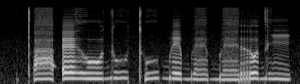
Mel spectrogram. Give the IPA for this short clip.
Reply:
tʼ a̤ ʔ ɛ ɦ u dʱ ṳ tʼ ṳ b e bʱ ɛ̤ b ɛ̤ r ʊ dʱ i

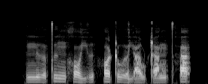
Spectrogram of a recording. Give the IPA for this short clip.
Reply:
n ɨ˨˩˦ ə̯ t̪ ɨ˧ ŋ x ɔ˨˩˨ j ɨ˧˥ h ɔ˧ ʈ u˨˩ ə̯ j a˨˩ w ʈ a˧ ŋ t̪ʰ a˦˥ k̚

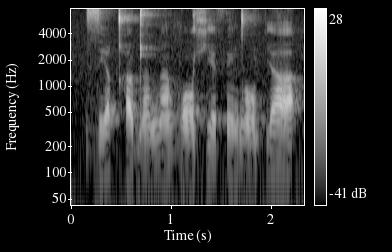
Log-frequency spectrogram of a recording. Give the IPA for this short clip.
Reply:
z i qʰ ɛ ɖ ã n ã v ɔ xʲ e θ ĩ d ɔ̃ pʲ a

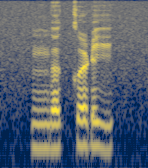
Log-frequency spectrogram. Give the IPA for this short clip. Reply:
ŋ ə k ʊ ɽ i

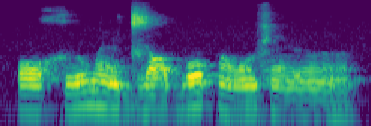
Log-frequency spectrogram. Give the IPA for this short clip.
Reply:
ɔ x ɯ w ɛ̃ ɭ d͡ʑ ɑ b o p ə̃ lˠ ũ ʂ ɛ̃ ɭ ə̃

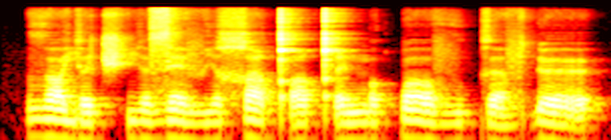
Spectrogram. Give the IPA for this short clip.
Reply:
ð ɒ j ə t͡ʃʰ i ə̯ z ɛ v i χ ɐ qʼ ɔ qʼ i ŋ ɔ k͡p ɔ v u k ɐ v ɗ œ

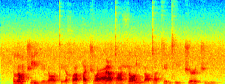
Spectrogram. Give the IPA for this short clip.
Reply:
l ɔ˥ t͡ʃ i˥˧ j ɪ˩˧ l ɔ˧˩ t e˩˧ χ o˧ q ɪ˧˩ t͡ʃ ɔ˧ ʕ i˥˧ dˤ o˧ ɮ ɔ˥˧ ɲ o˩˧ dˤ i˧˩ t͡s ɪ˥ d͡z i˧ t͡ʃ ə˞˥˧ t͡ʃ i˧˩

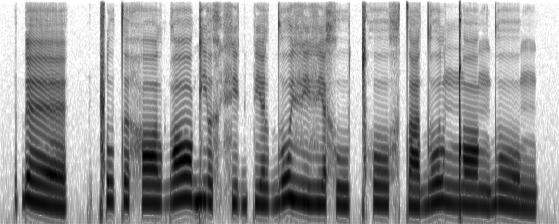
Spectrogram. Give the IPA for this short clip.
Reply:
ɗ ɛ | ǁ u t̪ ə h ɒː l ɡ ɒː ɡ j ə x fʲ ɛ ɡ pʲ ɛ l d̪ o vʲ ə vʲ a x u ǀʰ oː x t̪ a d o l ŋ͡ǃ ɒː ŋ d̪ o ŋ

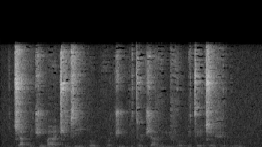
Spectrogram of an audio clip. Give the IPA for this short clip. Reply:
d͡ʑ a b ɪ t͡ʃ i m a d͡ʑ ʊ d͡z i ʎ o bʱ ɔ t͡ʃ i b i t o t͡ʃ a v ɪ mʲ ʊ v o ɓ ɪ t e d͡ʑ ɛ fʲ ɔ ɓ u

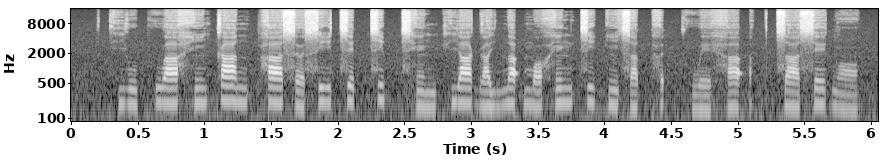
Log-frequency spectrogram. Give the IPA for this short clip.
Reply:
t̪ʰ j u˨˩ pʰ w a˧ h ĩ˧ k a˥˧ n pʰ a˦ s ə˨˩ s i˦ t͡s e˦ t̚ t͡s i˦ p̚ t͡sʰ ẽ˨˩ ŋ kʰ j a˦ ɡ a˧ j n̪ a˦ ʔ m ɔ˧ h ẽ˦ ŋ t͡s i˦ k ĩ˧ s a˨ t̚ h ə˦ t̚ t̪ʰ w e˨˩ h a˦ ʔ | t͡s a˨˩ s e˧ ɡ ɔ̃˨˩

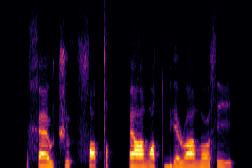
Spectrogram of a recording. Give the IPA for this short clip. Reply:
x æ u̯ t͡ʃ u θ sˤ o tˤ | æ ðˤ æ tˤ bʲ e ɹ e ðˤ u s i

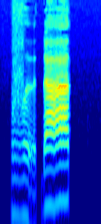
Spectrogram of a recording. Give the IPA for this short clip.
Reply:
v ə̰ː˧˨ ɗ a˦˥ t̚

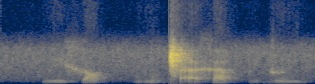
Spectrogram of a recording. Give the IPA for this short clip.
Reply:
kʷʰ eː x ɵː tˤ pː ṵ n ǁ a̰ x a pː ḛ ɡ ɵ n

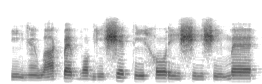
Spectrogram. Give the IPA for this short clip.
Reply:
ĩ˨ ɡ ɛ̃˨ w a˨˦ k͡p ɛ˦ b ɔ˦ ɡ ĩ˧ ʃ e˦ t ĩ˧ h o˦ ɾ i˧ ʃ i˧ ʃ ĩ˧ m ɛ˦

